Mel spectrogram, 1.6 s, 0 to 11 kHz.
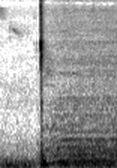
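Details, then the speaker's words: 2003 Malibu Sunsetter boat engine bay blower tested after sitting over a year; click at switch-on, then steady low even hum with no rattle or scrape; blower working normally. "blower sounds good sounds good that's a light indicates it's working"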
